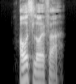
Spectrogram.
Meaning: 1. offshoot 2. stolon
- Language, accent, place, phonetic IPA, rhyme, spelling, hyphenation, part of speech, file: German, Germany, Berlin, [ˈaʊ̯sˌlɔɪ̯fɐ], -ɔɪ̯fɐ, Ausläufer, Aus‧läu‧fer, noun, De-Ausläufer.ogg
